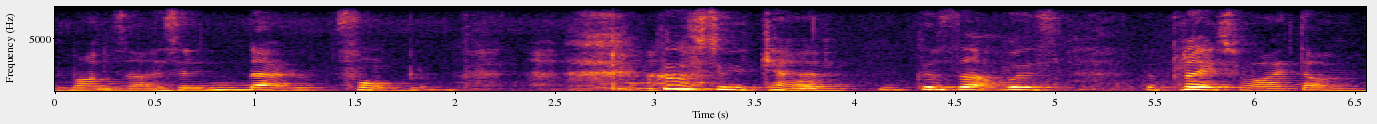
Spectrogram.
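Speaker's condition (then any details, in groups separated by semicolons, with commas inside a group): MND, mild; speech slightly affected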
